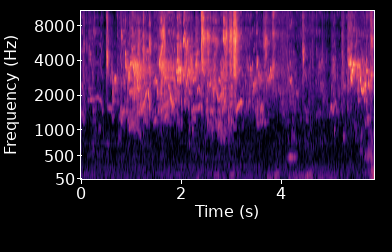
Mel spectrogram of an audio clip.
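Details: Breeding-season budgerigars give a continuous high chatter of warbles, squeaks and short twittered notes from several birds, rising and falling in loudness.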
